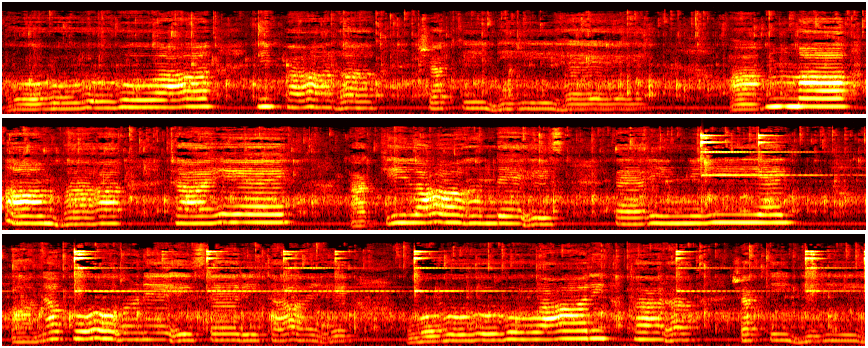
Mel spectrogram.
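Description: A woman sings a slow devotional song in long, wavering held notes over a steady drone. In the last third, a small chime is struck again and again, several times a second.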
